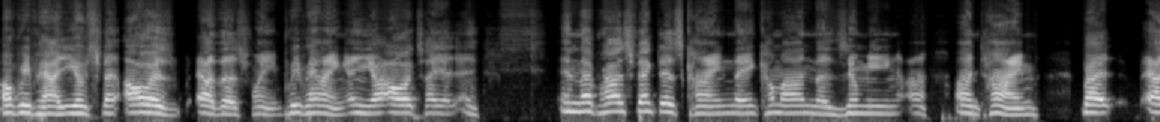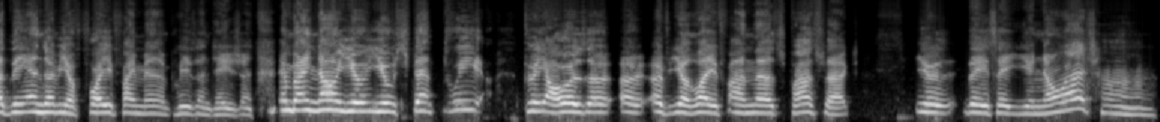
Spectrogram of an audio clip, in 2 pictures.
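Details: Adult man with dysarthric speech, a pronounced lifelong speech impediment attributed to loss of oxygen and breath at birth; he also has an unusual walk.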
